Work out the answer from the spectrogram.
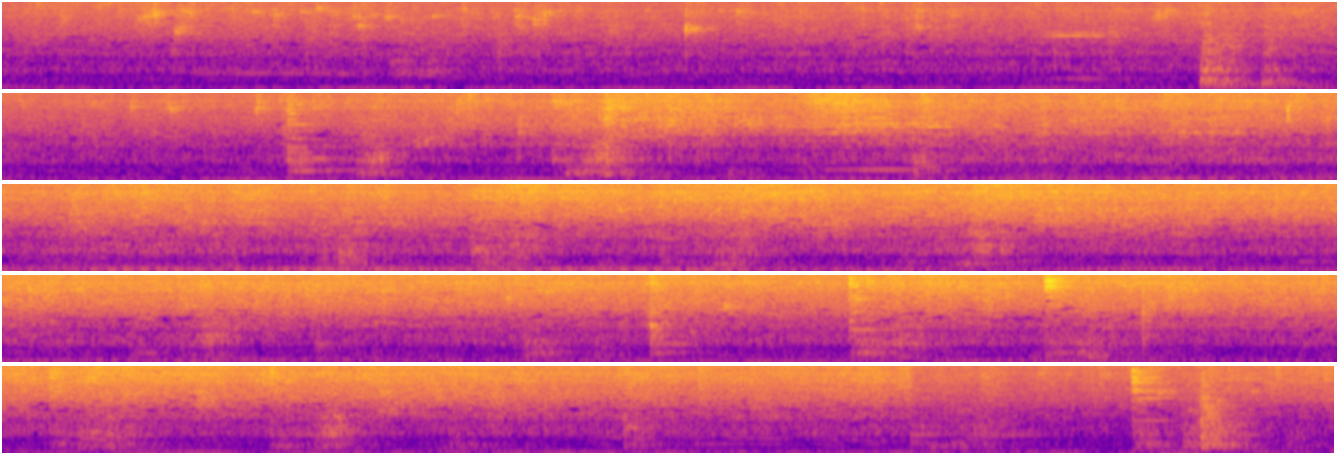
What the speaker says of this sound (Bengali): পেঁয়াজ কিন্তু ভালো করে ভাজা হয়ে গেছে, আলু আর পেঁয়াজ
